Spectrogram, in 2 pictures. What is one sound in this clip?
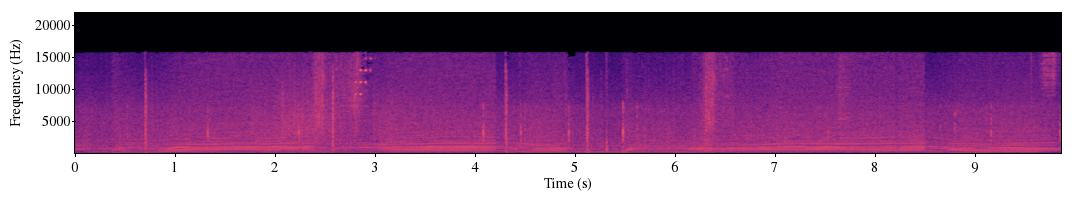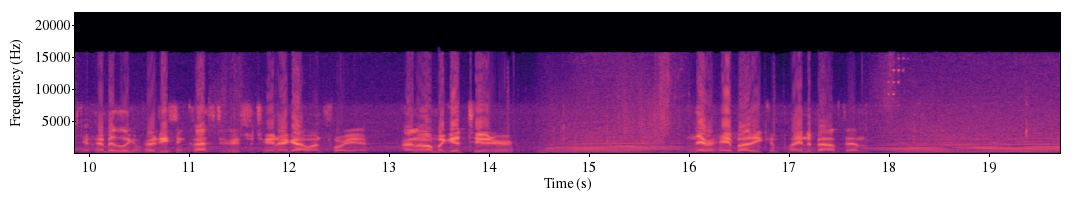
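A car engine roars, revving up and down as gears change.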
